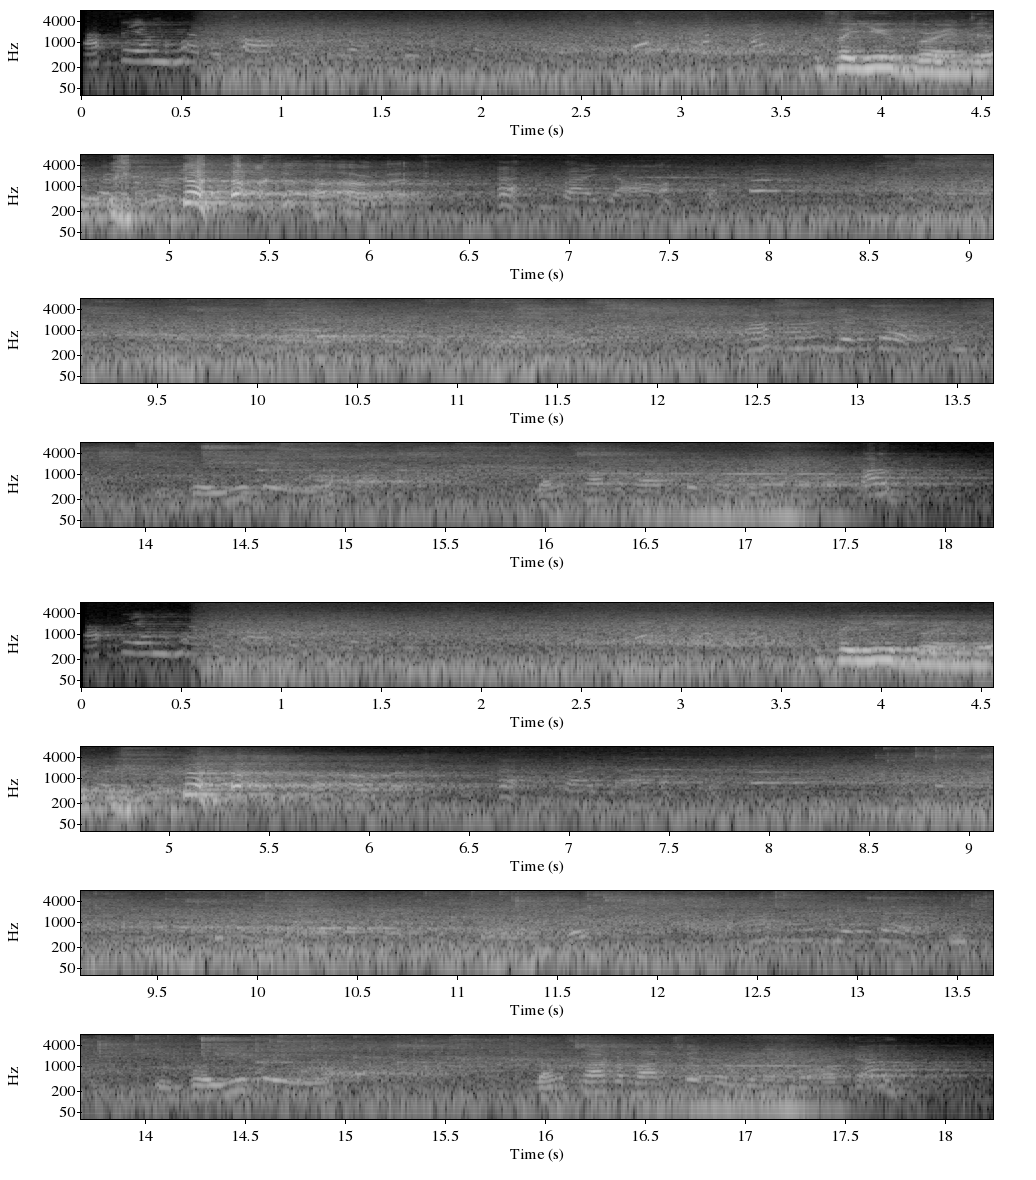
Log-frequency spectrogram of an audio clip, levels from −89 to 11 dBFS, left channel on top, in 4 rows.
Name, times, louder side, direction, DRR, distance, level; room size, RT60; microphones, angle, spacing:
voice 1, 0.0-3.7 4.6-5.4 6.6-11.6 12.4-13.4 14.8-15.3 17.6-17.8, left 4 dB, 25° left, 7 dB, 0.4 m, -37 dB
sound 1, 0.5-17.2, right 1 dB, 30° right, 1.5 m, -34 dB
voice 2, 3.7-6.2, left 3 dB, 90° left, 6 dB, 0.6 m, -21 dB
sound 2, 8.5-16.3, right 1 dB, 80° right, 1.9 m, -36 dB
voice 3, 11.5-11.9 13.4-13.6 14.0-15.0 15.9-17.8, right 5 dB, 50° right, 9 dB, 0.3 m, -33 dB
8.7 x 4.0 x 5.6 m, 2.2 s
head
